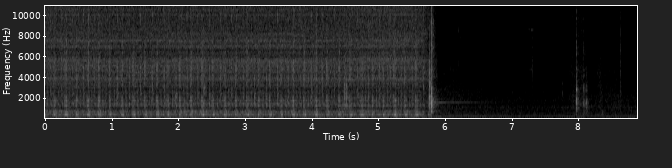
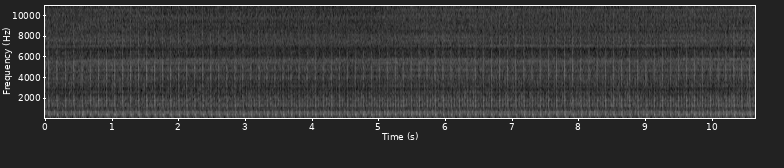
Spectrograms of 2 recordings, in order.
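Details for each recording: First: Singer 328K sewing machine running: steady rapid clatter of about three ticks a second; bobbin case not adjusted to the raceway, allowing excessive movement. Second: Singer sewing machine with a 0.95 amp motor, after lubrication: fast, even needle-mechanism ticking with no binding, picking up speed as it frees up, normal running.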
